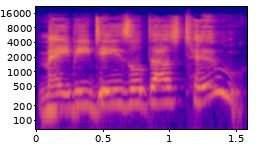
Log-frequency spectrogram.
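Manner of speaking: high, slow mocking cry; singled-out, jeering high tease; radiating mockery. A narrator's reading. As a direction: taunt it high and drawn out. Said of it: "his voice radiating mockery".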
